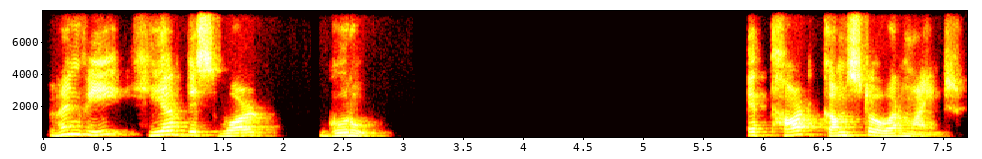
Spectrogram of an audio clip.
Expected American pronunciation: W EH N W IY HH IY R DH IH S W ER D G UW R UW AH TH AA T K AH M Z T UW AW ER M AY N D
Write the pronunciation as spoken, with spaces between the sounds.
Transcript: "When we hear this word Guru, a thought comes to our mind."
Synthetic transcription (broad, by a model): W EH N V IY HH IY R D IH S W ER D G UW R UW AH T AA T K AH M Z T UW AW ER M AY N D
